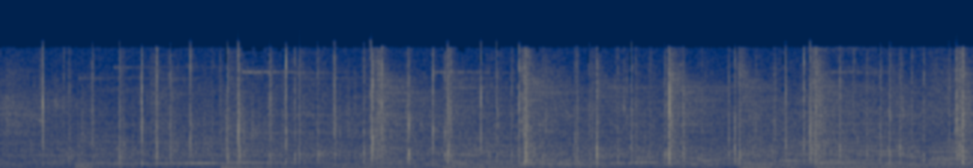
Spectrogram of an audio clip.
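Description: Live gospel worship band playing, with sustained low keyboard and bass chords that change every second or two, and scattered hand claps.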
